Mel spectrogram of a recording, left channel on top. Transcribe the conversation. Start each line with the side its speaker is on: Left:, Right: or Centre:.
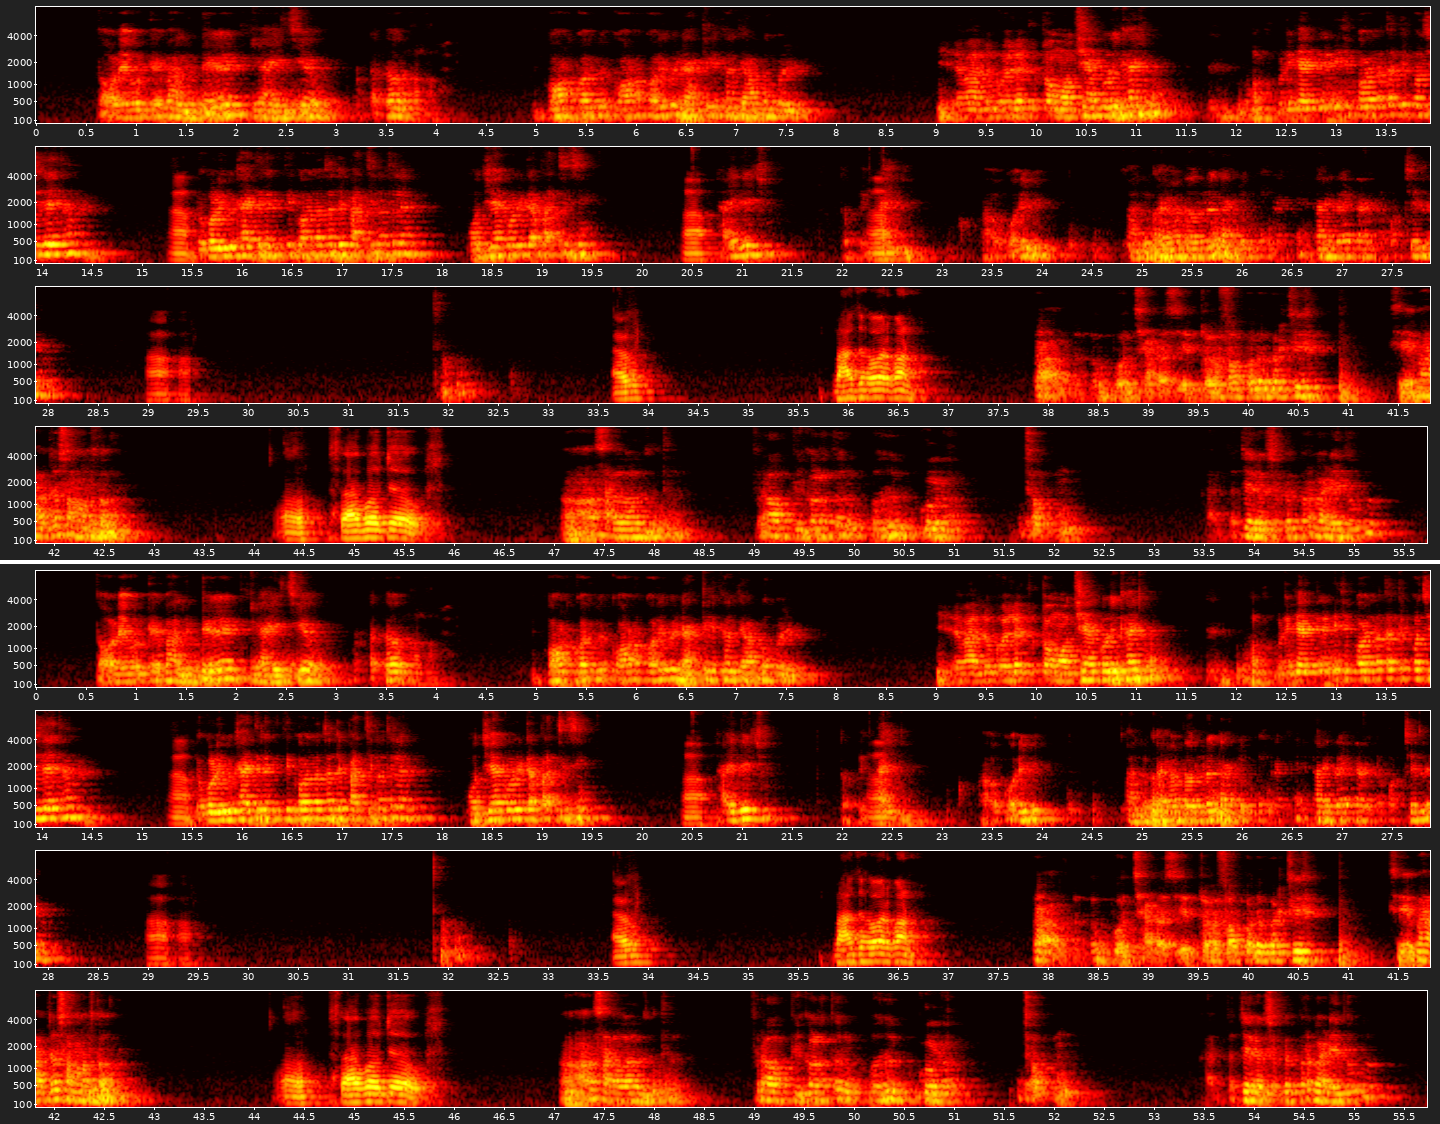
Right: ତଳେ ଗୋଟେ ଭାଲୁଟେ ଠିଆ ହେଇଛି। କି ଆଉ। ଆଉ
Left: ହଁ ହଁ।
Right: କଣ କରିବି, କଣ କରିବି, ଡାକିଲି ଖାଲି ଜାମୁକୋଳି ଏ ଭାଲୁ କହିଲା ତୁ ତ ମଝିଆ କୋଳି ଖାଇଲୁ ବଡ କୋଳିଖାଇଥିଲେ କିଛି କହିନଥାନ୍ତି ପଚି ଯାଇଥାନ୍ତା।
Left: ହଁ।
Right: କୋଳିବି ଖାଇଥିଲେ କିଛି କହିନଥାନ୍ତି ପାଚି ନଥିଲା ମଝିଆ କୋଳିଟା ପାଚିଛି
Left: ହଁ
Right: ଖାଇଦେଇଛୁ ତତେ
Left: ହଁ
Right: ଖାଇବି ଆଉ କରିବି ଭାଲୁ ଖାଇବା ଡରରେ ଗାଁ ଲୋକଙ୍କୁ ଡାକିଲି ଧାଇଁ ଧାଇଁ ଧାଇଁ ବଞ୍ଚେଇଲେ ଆଉ।
Left: ହଁ ହଁ।
Right: <inaudible>
Left: ଆଉ ଭାଉଜ ଖବର କଣ?
Right: ଭାଉଛ ତୋ ପୁଅ ଛାଡ଼ ସିଏତ ଶପଥ କରଛି ସିଏ ଭାଉଜ ସମସ୍ତଙ୍କର।
Left: ଓ ସାହୁ ଭାଉଜ ଆଉ।
Right: ହଁ ସାହୁ ଭାଉଜତ ସିଏ ଅବିକଳତ ରୂପ ଗୁଣ ଛବି ଖାଲିତ ଜେରକ୍ସ ପେପର୍ ବାଡ଼େଇ ଦବୁ।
